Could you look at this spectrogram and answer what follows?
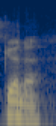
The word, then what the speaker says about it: gonna: Just one thing that when you say going to, it's usually pronounced gonna.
